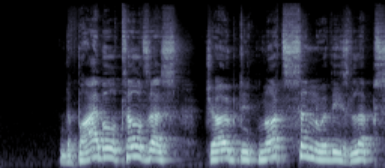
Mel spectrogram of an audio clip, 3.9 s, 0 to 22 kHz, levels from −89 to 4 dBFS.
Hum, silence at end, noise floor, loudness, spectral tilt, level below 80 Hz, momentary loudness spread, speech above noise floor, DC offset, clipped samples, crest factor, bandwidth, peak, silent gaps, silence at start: none; 0 s; -73 dBFS; -19 LUFS; -5.5 dB/octave; -62 dBFS; 10 LU; 54 dB; under 0.1%; under 0.1%; 16 dB; 19 kHz; -4 dBFS; none; 0.6 s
